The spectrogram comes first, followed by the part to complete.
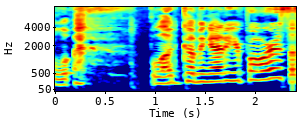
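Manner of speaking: talking through laughter. Retelling finding blood coming out of the pores, laughing while talking. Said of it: "I don't know why I'm laughing".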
